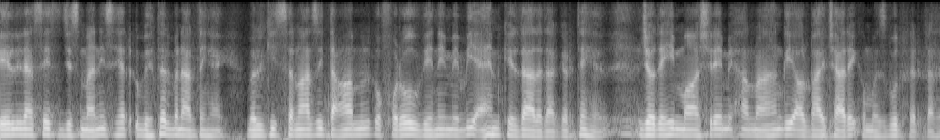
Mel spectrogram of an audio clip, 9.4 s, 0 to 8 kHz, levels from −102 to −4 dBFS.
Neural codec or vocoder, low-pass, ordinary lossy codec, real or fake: codec, 16 kHz in and 24 kHz out, 0.9 kbps, LongCat-Audio-Codec, four codebook decoder; 7.2 kHz; none; fake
